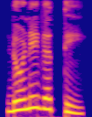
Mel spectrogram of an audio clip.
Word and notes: ಡೊಣ್ಣೆಕೇತ: ḍoṇṇe kēta

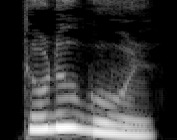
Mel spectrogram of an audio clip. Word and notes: ದಾಟುಗಾಲು: Kannada

